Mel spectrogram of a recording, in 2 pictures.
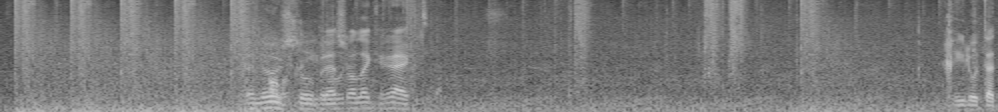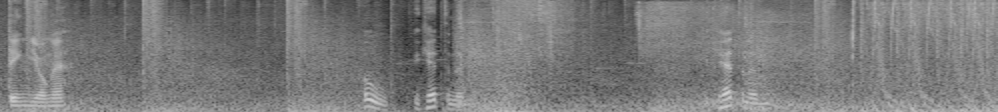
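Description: A game gun fires with sharp bangs.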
